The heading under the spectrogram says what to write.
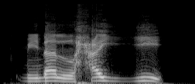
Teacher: Minal hayyi, bila kita berhenti maka kena lonjakkan sedikit suara. So cara dia ialah, pertama, dia tidak panjang, tapi kena lonjak suara. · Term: an-nabru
